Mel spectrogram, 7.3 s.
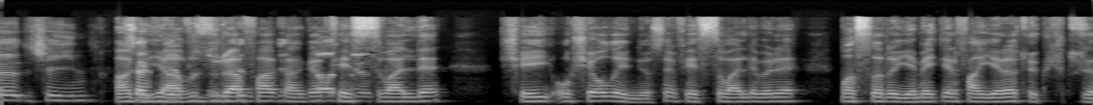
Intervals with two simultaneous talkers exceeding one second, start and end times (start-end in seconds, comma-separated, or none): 0.8-2.5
